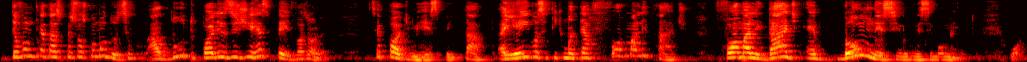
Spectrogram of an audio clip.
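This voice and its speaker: A man's voice: sits high, a little mellow. A middle-aged man with a Northeastern Brazilian accent who hosts a channel. He talks to camera in a candid, rambling way, with restarts and "né, cara" tags. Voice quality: drawling speech. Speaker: YouTube channel host. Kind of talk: casual solo talk to camera.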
